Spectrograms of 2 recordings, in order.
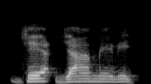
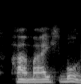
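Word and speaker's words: jamais vu: es el lame bi se escribe jamis bu pero no se pronuncia así se pronuncia ybi y hay que aprender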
